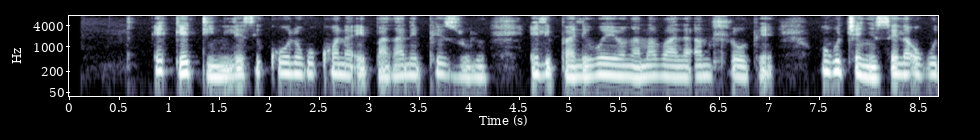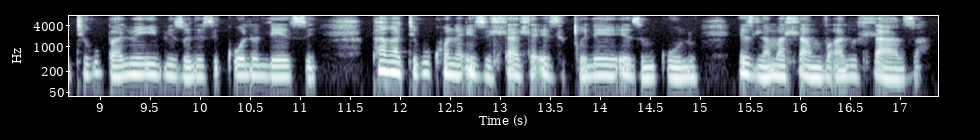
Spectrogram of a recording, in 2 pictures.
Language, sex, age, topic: North Ndebele, female, 36-49, education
